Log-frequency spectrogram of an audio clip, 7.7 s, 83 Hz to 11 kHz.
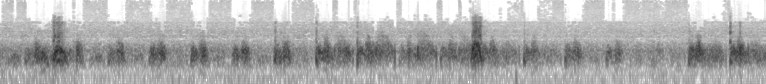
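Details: Fetal heartbeat of a baby girl at 18 weeks 4 days of pregnancy on a Sonoline B handheld pocket Doppler: rapid, regular whooshing pulses at about 150 beats a minute.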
